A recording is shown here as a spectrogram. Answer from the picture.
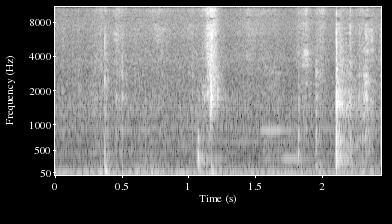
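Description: Near silence, with two faint soft taps about a second apart as tarot cards are handled and laid down.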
